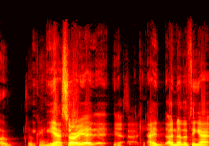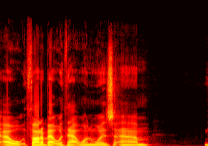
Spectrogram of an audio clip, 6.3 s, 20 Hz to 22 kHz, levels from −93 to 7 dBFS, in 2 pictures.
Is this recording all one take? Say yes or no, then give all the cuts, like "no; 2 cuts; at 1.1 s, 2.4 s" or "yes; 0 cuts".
yes; 0 cuts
